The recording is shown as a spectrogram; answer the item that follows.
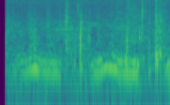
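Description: Domestic pigeon cooing twice, each coo a low call about half a second long that rises and falls in pitch, with a few light clicks in between.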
